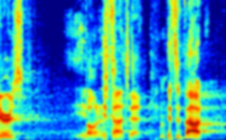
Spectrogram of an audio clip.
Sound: chuckles

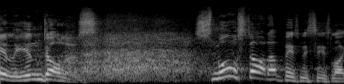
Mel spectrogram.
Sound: audience laughing

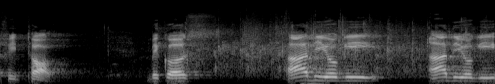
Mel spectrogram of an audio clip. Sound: applause

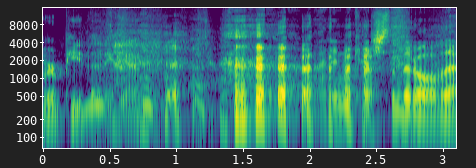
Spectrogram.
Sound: all laughing

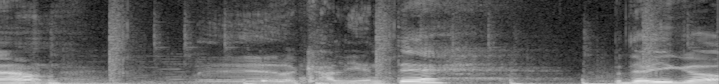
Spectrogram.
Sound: groaning

